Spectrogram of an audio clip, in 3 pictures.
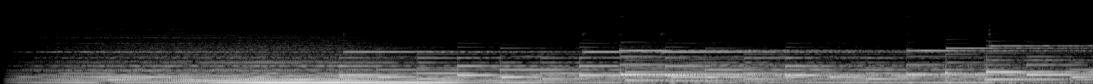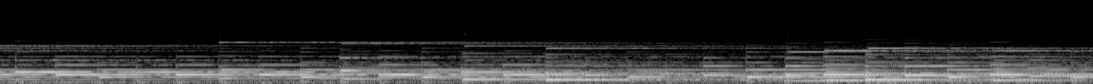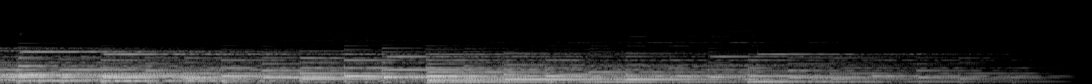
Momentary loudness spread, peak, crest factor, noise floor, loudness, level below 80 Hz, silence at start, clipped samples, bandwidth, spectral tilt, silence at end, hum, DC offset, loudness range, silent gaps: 12 LU; -4 dBFS; 16 dB; -54 dBFS; -19 LUFS; -32 dBFS; 0.15 s; under 0.1%; 3 kHz; -12.5 dB/octave; 1.15 s; none; under 0.1%; 10 LU; none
